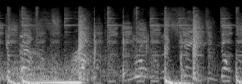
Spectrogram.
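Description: Hip hop backing track with a deep bass note and kick drums, over the sound of skateboard wheels rolling on asphalt.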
